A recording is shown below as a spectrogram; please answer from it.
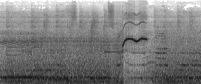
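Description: A person's loud whistle, one short call that rises, dips and rises again, about two and a half seconds in, whistled to get distant people to wave back. Music plays steadily underneath.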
